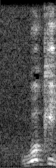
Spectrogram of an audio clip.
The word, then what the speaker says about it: walkie: Walkie talkie, no se pronuncia la L.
